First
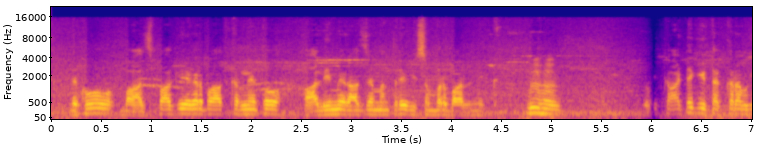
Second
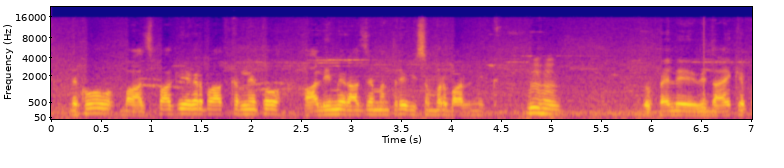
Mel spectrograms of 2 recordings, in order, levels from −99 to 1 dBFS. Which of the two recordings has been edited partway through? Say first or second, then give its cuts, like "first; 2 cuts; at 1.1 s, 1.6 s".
first; 1 cut; at 6.1 s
